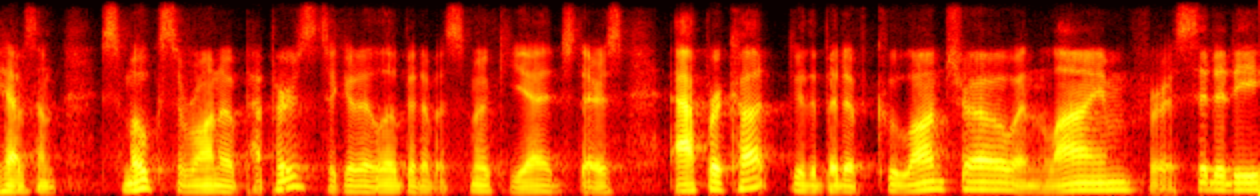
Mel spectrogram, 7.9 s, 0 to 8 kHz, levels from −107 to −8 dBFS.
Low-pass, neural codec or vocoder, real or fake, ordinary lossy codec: 7.2 kHz; codec, 24 kHz, 0.5 kbps, DualCodec; fake; Opus, 32 kbps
